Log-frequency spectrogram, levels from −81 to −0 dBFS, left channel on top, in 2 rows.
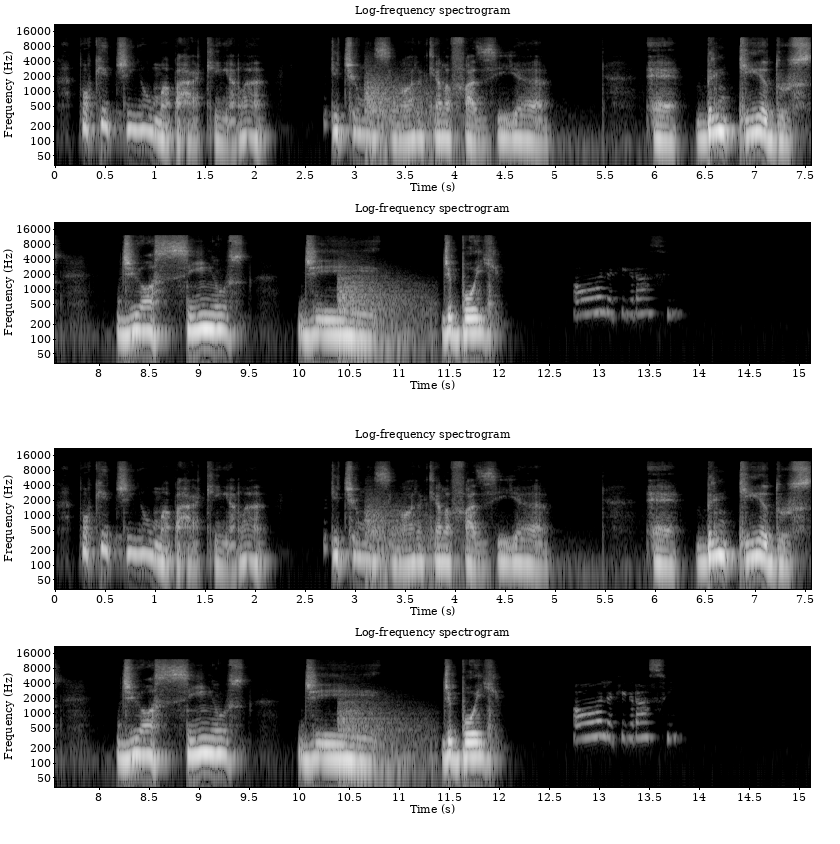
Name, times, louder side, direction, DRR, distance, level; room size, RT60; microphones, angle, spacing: voice 1, 0.3-2.1 2.8-4.9 5.9-7.6 8.2-9.4 10.0-10.8 11.4-12.0, left 1 dB, 10° left, 0.5 m, -21 dB
sound 1, 3.1-6.1 10.4-11.4, left 2 dB, 40° left, 1.4 m, -37 dB
voice 2, 12.7-13.8, right 5 dB, 85° right, 0.8 m, -39 dB
8.5 x 4.6 x 2.9 m
head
